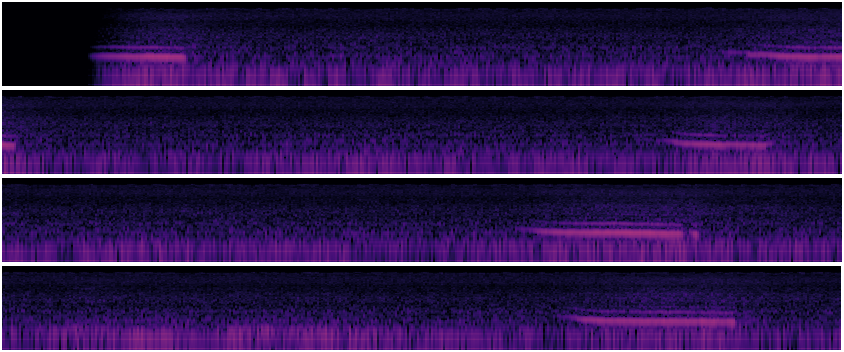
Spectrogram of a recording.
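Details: Domestic cat snoring while asleep on a person's lap: five short whistling snores, each gliding downward, repeated about every three to four seconds over a steady low rumble of breathing.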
